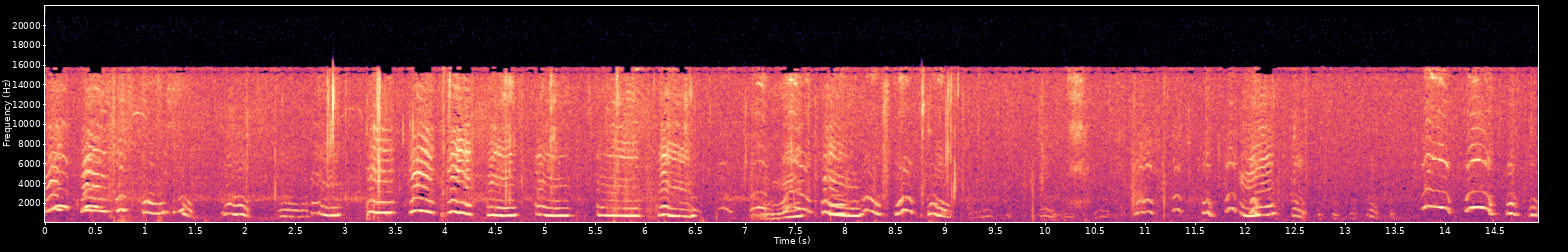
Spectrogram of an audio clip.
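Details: Dog from a breeder listing, whimpering in a long series of high, wavering whines that rise and fall and come in quick, irregular bursts with short pauses between them.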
